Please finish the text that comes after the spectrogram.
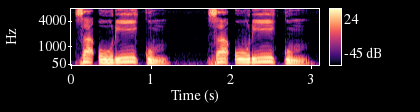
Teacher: wawu tidak berfungsi sebagai mat ya, maka hamzah ini dibaca pendek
